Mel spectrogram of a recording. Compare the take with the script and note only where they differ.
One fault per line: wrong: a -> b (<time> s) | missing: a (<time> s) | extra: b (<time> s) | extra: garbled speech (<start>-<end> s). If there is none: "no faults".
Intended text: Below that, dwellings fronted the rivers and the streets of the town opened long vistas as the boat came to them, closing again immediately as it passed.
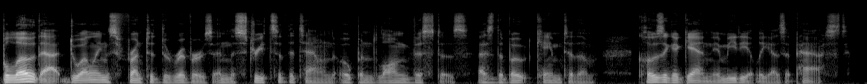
no faults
